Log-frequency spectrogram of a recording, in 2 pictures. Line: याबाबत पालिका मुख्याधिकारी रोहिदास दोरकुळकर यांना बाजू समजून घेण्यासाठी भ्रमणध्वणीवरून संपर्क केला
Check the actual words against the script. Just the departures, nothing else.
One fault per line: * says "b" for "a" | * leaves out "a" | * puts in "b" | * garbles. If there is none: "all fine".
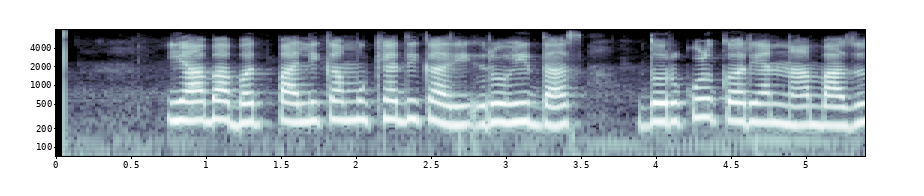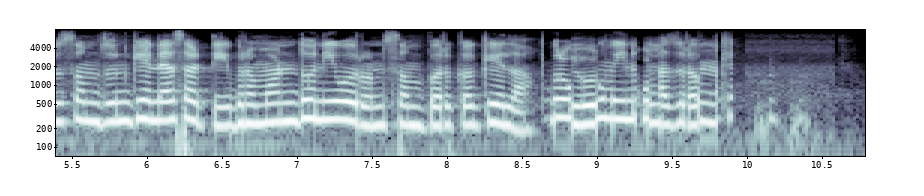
* garbles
